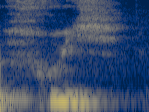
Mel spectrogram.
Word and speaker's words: fruits: En dessert, je voudrais une salade de fruits. Na sobremesa, eu gostaria de uma salada de frutas. Une salade de fruits. Então, presta atenção nessa pronúncia. Esquece o T e pronuncia bem UI. UI.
